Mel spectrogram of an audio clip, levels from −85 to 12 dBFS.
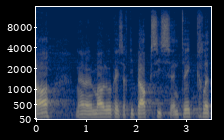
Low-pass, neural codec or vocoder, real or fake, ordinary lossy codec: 14.4 kHz; none; real; none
